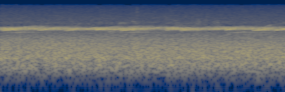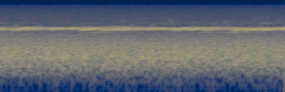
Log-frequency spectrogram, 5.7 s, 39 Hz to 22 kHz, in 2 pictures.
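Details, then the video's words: Spring peeper chorus at a vernal pool in Sudbury, Massachusetts, on 11 April 2019: a dense, unbroken wall of high shrill peeps merging into one steady ringing band, with a soft background hiss. "Spring Peeper Chorus"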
